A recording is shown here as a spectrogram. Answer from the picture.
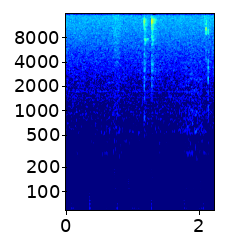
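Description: Near silence: room tone with a few faint clicks a little past the middle.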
